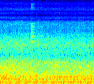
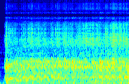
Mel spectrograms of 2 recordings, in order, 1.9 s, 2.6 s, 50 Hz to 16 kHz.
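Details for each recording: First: 1960 Cadillac V8 idling steadily on its own with a low, even rumble and no misses, after brake work and a new ignition key; it was primed and nearly out of gas. Normal idle. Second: 1960 Cadillac after brake work and a new ignition key: the starter cranks steadily, the engine catches and roars briefly, then dies from fuel starvation and needs more priming to get gas back up; stalling from fuel starvation.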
